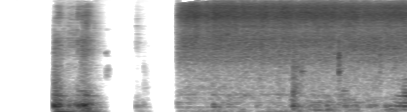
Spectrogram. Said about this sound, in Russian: Я и так жарю э, лук и чеснок на свой страх и риск.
